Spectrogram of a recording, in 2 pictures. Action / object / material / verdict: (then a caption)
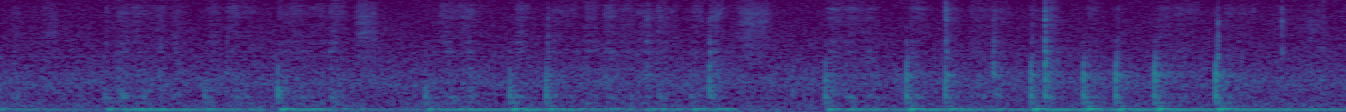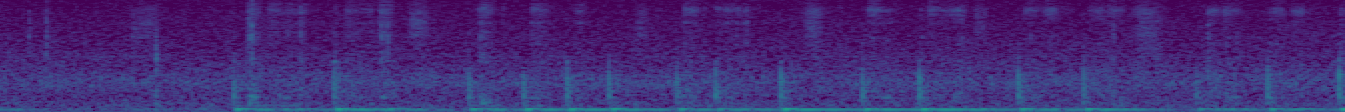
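scrape / pen tip on a sheet of notebook paper / paper / none. A black pen writes across a loose sheet of thin, lined notebook paper lying flat on a wooden table. Soft, dry pen-tip scratches and small bright ticks come in short bursts over a steady low hum that briefly drops out twice. The whole clip stays quiet and close.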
